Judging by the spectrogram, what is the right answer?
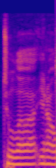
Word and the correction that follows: Taulia: T- uh, Taulia Tagovailoa.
